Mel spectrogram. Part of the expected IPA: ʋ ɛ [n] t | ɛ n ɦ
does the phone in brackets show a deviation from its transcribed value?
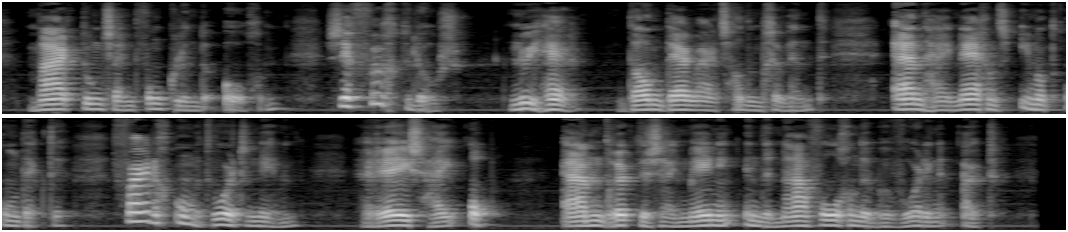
no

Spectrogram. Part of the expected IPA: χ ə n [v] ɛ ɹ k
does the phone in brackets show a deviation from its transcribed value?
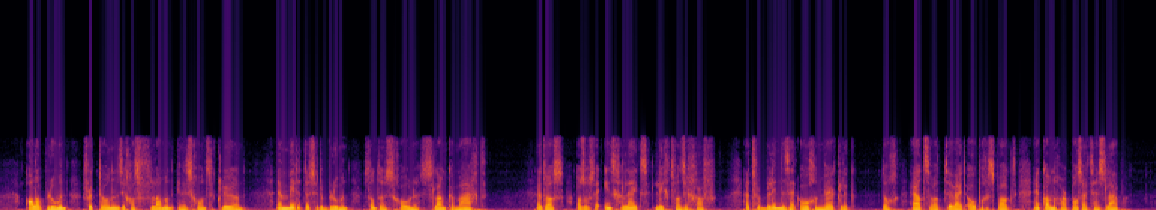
yes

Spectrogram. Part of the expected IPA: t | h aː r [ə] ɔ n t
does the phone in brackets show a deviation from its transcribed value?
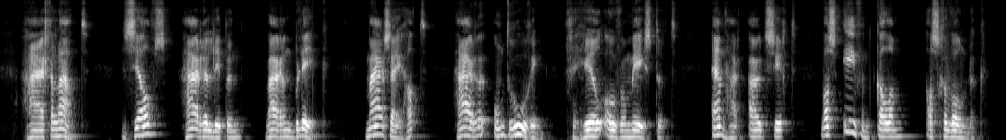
no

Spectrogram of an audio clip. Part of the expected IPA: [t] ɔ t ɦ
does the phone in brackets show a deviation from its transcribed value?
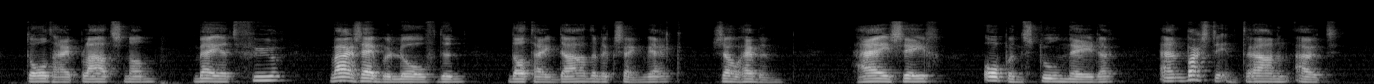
no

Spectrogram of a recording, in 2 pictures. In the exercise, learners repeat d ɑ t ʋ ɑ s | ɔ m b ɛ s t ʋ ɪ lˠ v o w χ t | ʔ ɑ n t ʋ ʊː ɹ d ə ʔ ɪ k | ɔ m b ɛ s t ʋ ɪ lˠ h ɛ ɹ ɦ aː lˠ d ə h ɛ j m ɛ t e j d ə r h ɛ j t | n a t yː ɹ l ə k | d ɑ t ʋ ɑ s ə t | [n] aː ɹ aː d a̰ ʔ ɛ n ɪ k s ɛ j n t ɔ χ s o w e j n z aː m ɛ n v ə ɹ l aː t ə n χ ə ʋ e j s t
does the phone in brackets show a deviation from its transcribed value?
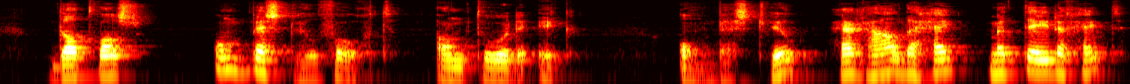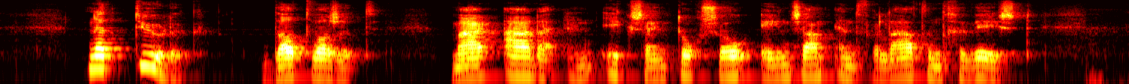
yes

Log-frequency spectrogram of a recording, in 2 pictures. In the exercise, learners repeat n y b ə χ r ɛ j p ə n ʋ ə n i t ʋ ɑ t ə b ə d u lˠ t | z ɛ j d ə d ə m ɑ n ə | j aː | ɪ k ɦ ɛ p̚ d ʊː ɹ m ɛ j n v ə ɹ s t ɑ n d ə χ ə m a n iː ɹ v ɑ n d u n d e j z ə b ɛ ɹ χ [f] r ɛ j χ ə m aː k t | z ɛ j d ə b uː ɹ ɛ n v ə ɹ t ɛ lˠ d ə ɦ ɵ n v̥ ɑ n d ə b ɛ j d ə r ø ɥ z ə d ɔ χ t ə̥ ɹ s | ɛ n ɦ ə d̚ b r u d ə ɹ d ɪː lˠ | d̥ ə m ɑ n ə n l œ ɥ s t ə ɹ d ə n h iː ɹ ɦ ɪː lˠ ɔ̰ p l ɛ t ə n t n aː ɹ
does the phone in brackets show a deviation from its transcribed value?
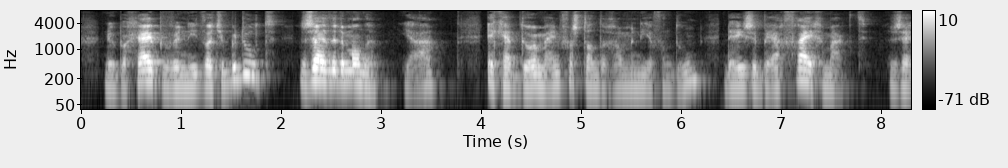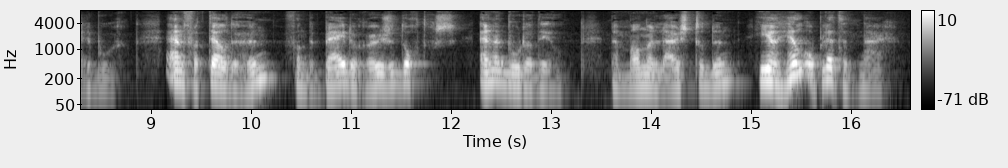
no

